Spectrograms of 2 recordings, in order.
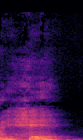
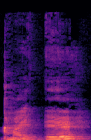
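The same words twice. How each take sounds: First: The h sound at the start is pronounced. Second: The h sound at the start is dropped. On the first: The speaker calls it right. "instead of saying" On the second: The speaker calls it wrong. "you were not actually pronouncing the the H sound"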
